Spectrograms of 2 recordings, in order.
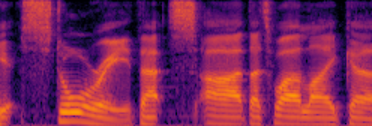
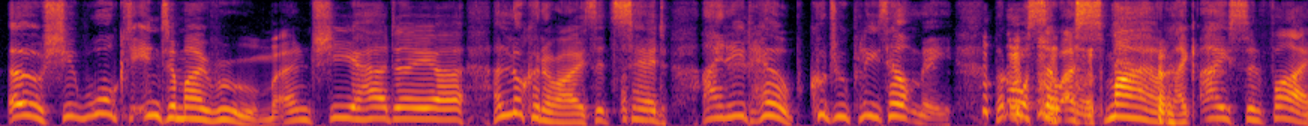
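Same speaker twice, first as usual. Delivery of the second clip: put-on English accent; 5 semitones higher than usual. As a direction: narrate like an English noir detective in an English accent. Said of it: "hard-boiled gumshoe English person like".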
